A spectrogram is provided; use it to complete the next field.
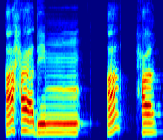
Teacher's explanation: হার উচ্চারণটা গলার ভিতর থেকে চিকুন হয়ে আসবে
